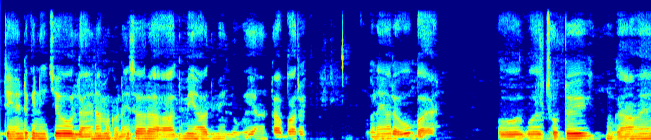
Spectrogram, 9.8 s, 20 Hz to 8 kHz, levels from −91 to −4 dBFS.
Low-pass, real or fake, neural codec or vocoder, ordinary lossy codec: 7.2 kHz; real; none; none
